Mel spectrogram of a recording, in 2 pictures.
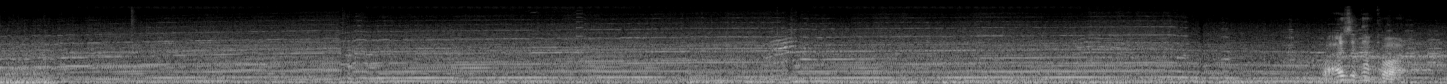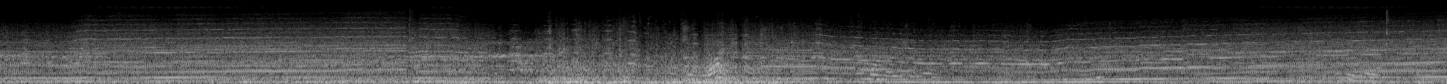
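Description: A racing car engine roars steadily, rising and falling in pitch as it shifts gears and brakes.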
